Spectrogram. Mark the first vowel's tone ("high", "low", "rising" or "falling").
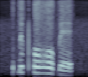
high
